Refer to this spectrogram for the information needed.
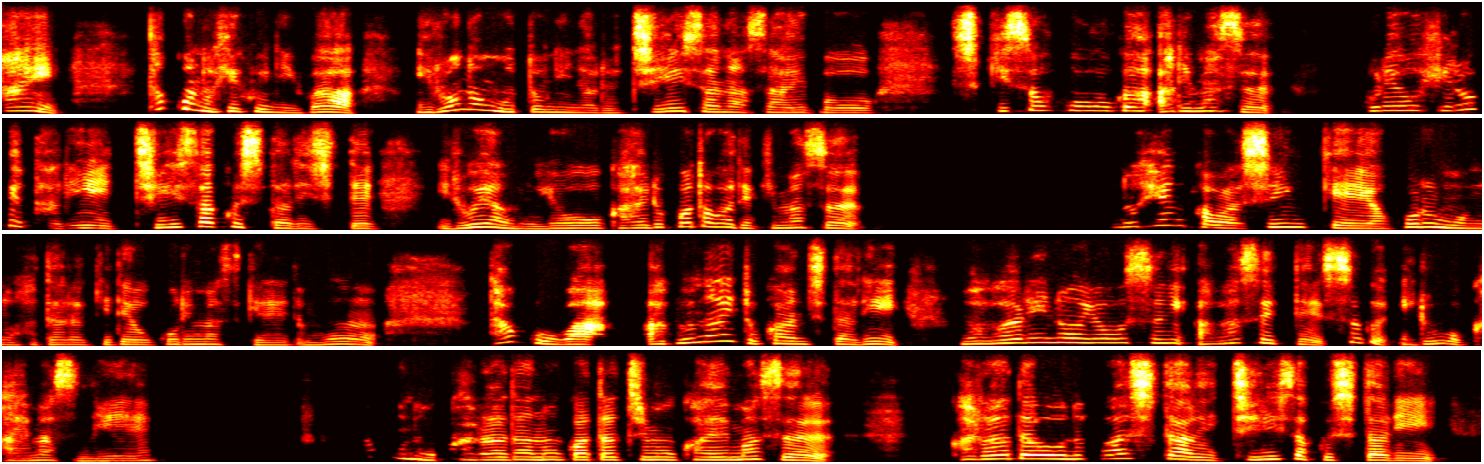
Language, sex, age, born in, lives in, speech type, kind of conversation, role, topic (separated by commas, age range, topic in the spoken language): Japanese, female, 60-64, Japan, Japan, read, expert-assistant, expert, どうしてタコは墨を吐くのですか。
